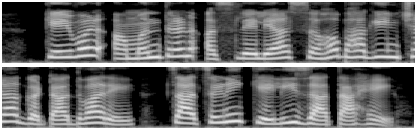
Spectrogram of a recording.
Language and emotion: Marathi, neutral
